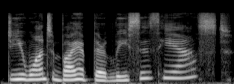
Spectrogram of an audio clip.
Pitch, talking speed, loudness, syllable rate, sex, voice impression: 240 Hz, 255 wpm, -14 LUFS, 5.4 syllables/s, female, feminine, adult-like, slightly clear, slightly sincere, friendly, slightly elegant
